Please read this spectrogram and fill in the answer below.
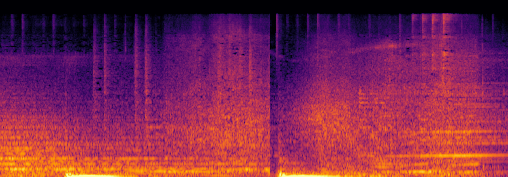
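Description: Tense orchestral score from a cartoon soundtrack with vehicle sound effects of cars and trucks driving along a highway. Two deep booms stand out, about a second in and just past the halfway point.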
